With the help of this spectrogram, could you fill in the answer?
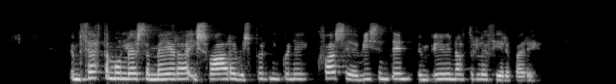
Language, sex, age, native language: Icelandic, female, 20-29, Icelandic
